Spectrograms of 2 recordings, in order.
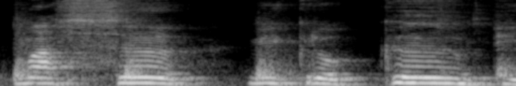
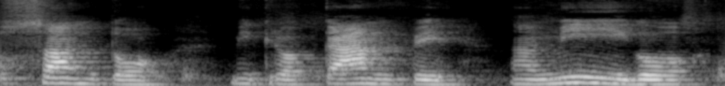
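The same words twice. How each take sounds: First: Microcamp with a nasal Portuguese a, slow. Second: Microcamp with a wide open Spanish a, no nasal. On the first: Teacher showing students the Portuguese nasal a. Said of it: "No português a gente tem o som de santo". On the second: Teacher contrasting the Spanish a for students. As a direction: open the a, keep it oral. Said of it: "O A, ele é uma letra mais aberta em espanhol". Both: Shown as a demonstration.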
